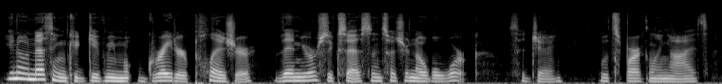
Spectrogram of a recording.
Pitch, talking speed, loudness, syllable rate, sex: 160 Hz, 175 wpm, -18 LUFS, 4.6 syllables/s, female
